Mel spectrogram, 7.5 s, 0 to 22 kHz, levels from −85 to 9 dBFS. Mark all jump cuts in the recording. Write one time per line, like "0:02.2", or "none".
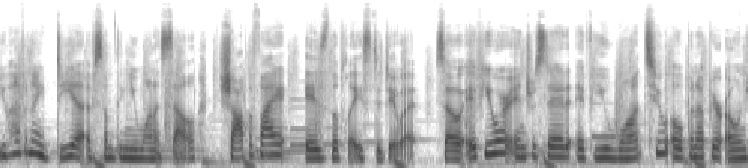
0:04.2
